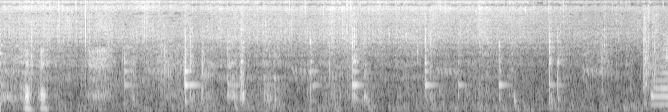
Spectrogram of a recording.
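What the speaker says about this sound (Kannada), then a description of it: "ಇದಕ್ಕೆ ನಾನು ಅನಿಯನ್ಸ್ ಹಾಕ್ತಿದ್ದೀನಿ. ಒಲೆದಲ್ಲಿ ಬೇಗ ಬೇಗ ಆಗುತ್ತೆ." Onions frying in a pan over an outdoor wood-fire stove, a continuous soft sizzle broken by scraping stirs and light clinks, close and fairly quiet.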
